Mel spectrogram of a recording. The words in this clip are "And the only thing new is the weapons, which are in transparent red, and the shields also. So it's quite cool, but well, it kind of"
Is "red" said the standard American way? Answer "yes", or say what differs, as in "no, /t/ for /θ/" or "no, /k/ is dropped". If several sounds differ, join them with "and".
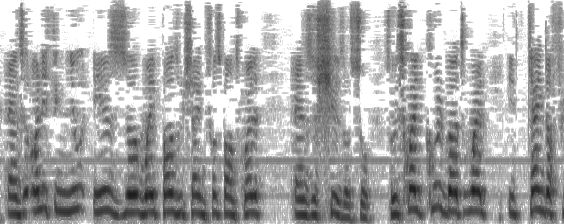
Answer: no, /w/ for /ɹ/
